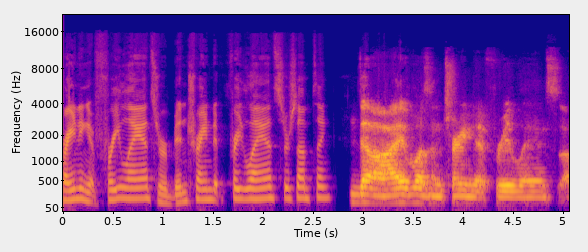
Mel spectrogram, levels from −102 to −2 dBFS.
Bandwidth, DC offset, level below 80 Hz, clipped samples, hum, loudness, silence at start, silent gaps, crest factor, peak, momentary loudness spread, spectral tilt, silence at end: 15 kHz; under 0.1%; -70 dBFS; under 0.1%; none; -21 LUFS; 0 s; none; 20 dB; -2 dBFS; 15 LU; -5 dB/octave; 0 s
